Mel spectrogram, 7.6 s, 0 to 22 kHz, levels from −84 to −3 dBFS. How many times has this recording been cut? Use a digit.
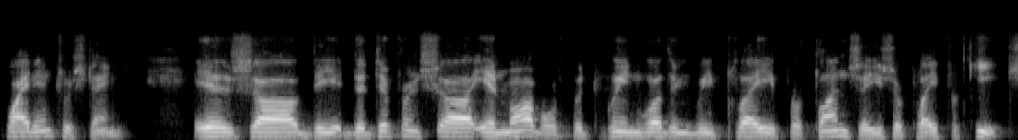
0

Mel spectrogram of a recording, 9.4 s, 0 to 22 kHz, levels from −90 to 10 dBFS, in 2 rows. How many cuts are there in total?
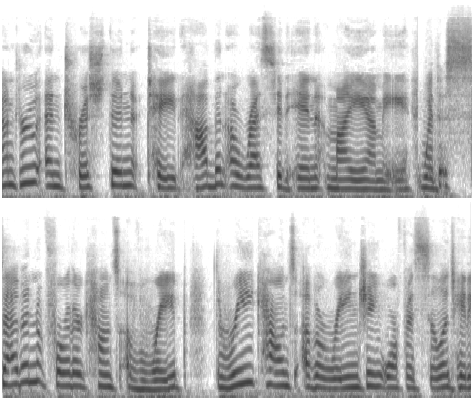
1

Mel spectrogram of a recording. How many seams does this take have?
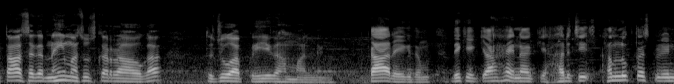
1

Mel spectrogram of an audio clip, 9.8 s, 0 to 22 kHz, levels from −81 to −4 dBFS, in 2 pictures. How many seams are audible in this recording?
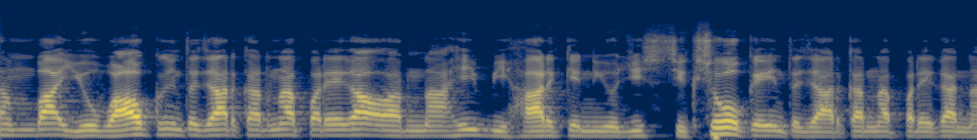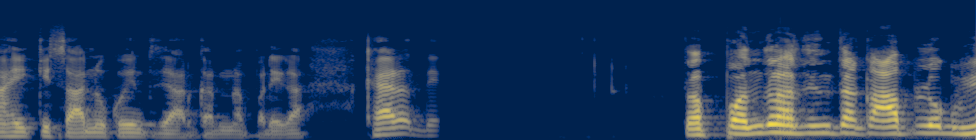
1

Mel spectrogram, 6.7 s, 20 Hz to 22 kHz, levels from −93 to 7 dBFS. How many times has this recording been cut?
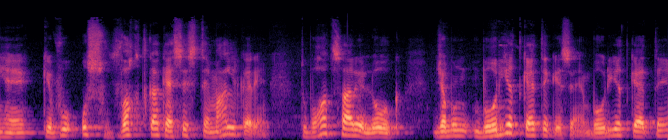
0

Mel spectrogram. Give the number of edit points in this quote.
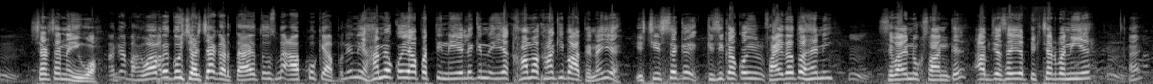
4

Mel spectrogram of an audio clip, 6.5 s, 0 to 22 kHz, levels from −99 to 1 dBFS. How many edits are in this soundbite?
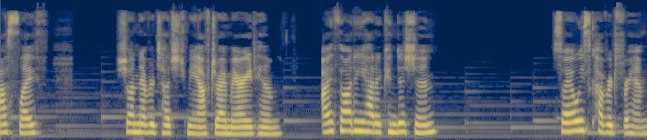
0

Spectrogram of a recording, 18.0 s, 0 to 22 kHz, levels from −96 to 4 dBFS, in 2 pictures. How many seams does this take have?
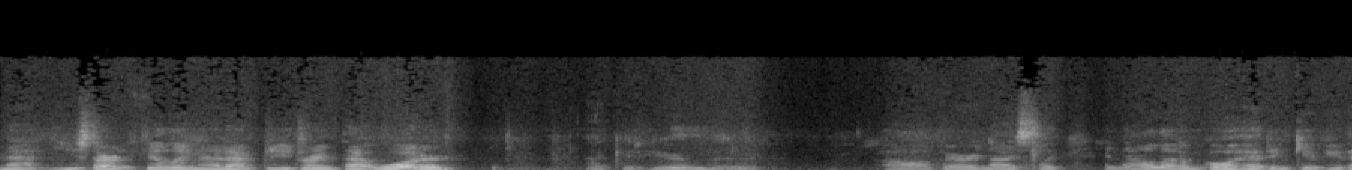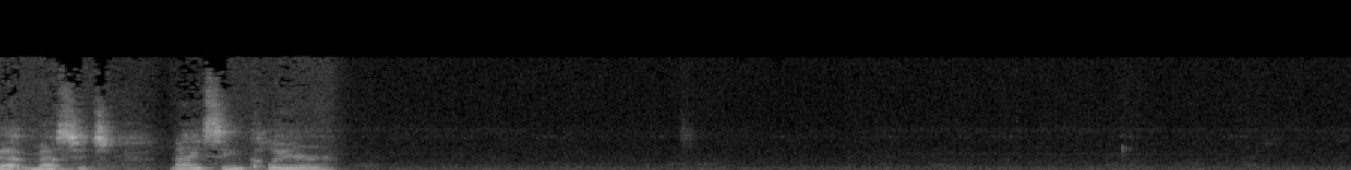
1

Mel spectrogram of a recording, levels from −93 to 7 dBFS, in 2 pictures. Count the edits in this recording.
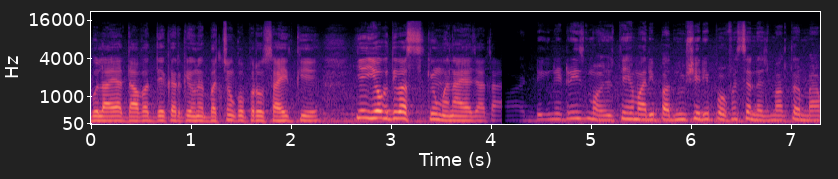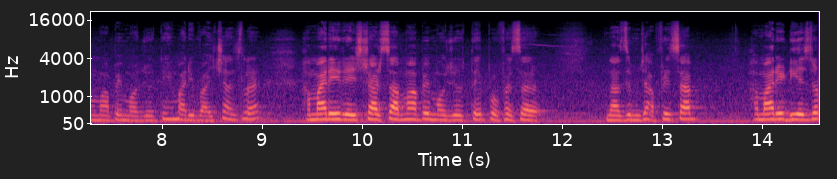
1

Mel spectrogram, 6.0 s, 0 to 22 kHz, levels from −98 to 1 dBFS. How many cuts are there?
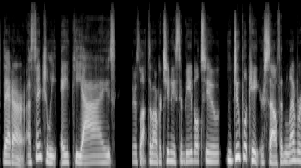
2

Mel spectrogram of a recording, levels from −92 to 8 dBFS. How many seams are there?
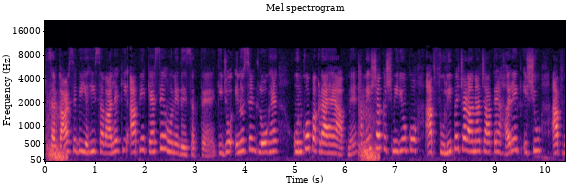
1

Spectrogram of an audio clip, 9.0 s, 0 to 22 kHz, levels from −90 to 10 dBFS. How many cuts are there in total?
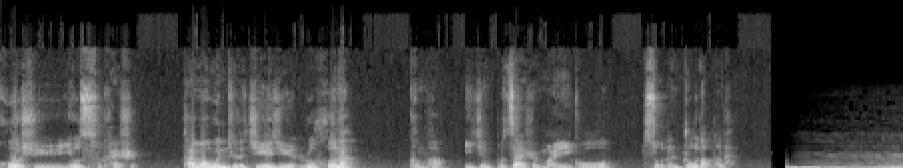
1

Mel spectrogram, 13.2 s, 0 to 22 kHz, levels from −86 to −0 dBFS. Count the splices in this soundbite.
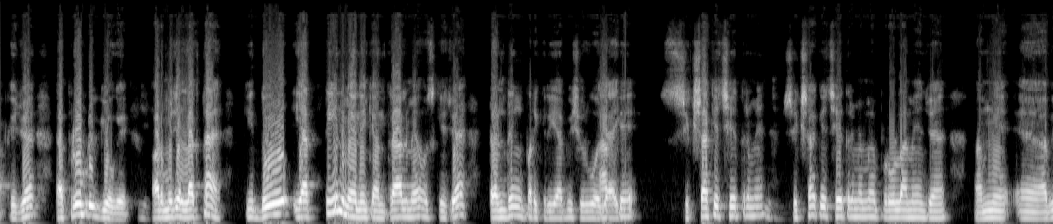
1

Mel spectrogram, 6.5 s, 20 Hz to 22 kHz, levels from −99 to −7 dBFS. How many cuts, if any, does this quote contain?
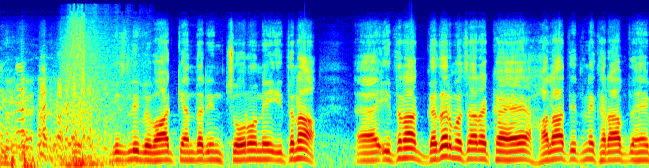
1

